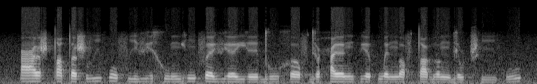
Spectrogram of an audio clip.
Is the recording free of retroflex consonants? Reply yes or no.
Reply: no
